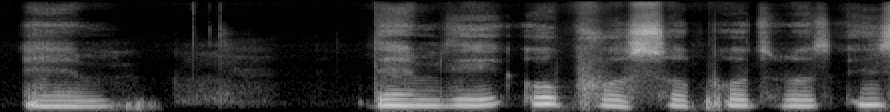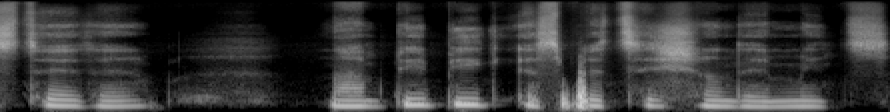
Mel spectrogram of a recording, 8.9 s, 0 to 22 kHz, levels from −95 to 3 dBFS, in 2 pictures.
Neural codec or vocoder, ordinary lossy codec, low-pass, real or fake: autoencoder, 48 kHz, 128 numbers a frame, DAC-VAE, trained on Japanese speech; none; none; fake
